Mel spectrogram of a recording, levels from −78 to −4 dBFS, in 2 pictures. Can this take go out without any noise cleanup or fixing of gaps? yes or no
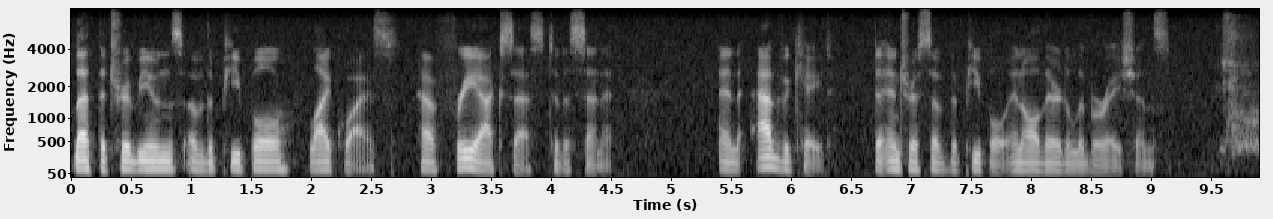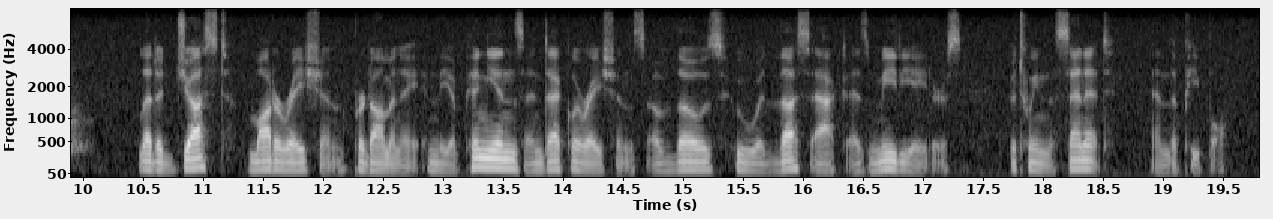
no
